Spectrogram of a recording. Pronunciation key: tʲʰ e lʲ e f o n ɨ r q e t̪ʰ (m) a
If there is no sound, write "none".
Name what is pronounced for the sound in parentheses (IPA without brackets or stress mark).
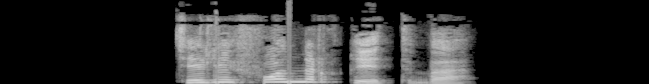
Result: b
